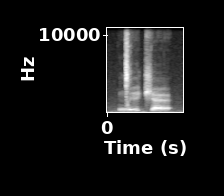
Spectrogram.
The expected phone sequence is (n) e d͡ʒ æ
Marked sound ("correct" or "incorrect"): incorrect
